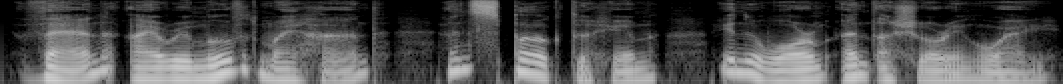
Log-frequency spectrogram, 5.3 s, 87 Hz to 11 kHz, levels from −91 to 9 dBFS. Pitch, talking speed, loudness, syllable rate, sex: 120 Hz, 170 wpm, -21 LUFS, 4.8 syllables/s, male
